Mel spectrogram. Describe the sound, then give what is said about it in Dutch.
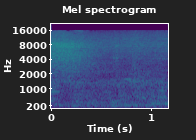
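A steam locomotive hisses steadily, a continuous broad rush of steam venting with no breaks or pauses over its short length. “Hij sist en puft.”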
